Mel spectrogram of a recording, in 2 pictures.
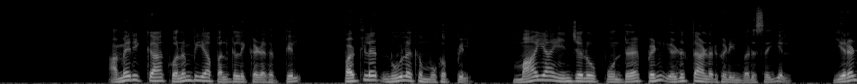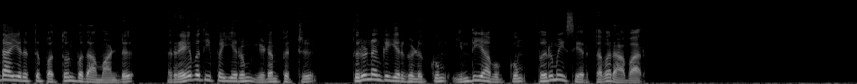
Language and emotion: Tamil, neutral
